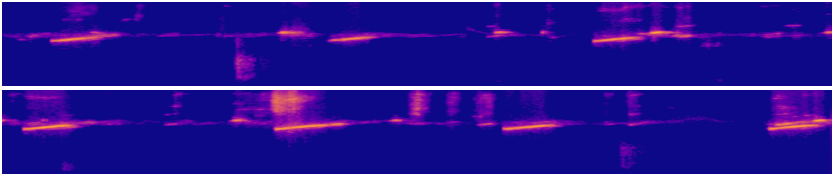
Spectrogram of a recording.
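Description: A chorus of spring peepers: clear, rising peeps from several overlapping callers, roughly one every second, over a steady high-pitched ringing from more distant frogs.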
